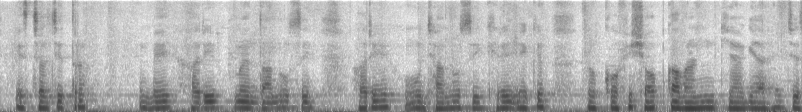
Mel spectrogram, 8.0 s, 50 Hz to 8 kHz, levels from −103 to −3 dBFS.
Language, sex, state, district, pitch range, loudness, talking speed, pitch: Marwari, male, Rajasthan, Churu, 120-125 Hz, -38 LUFS, 155 wpm, 125 Hz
